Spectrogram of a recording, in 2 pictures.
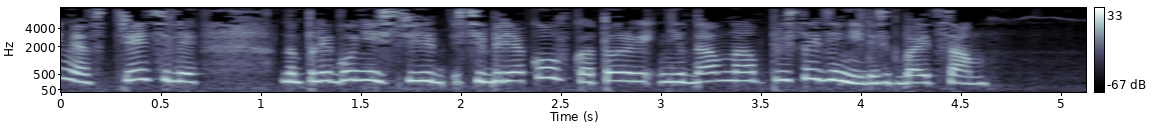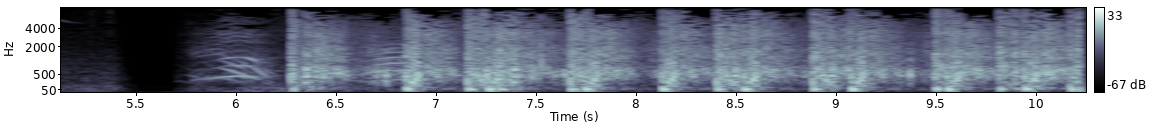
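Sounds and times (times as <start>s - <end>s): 
speech: 0.0s - 4.8s
assault rifle gunfire during training: 6.3s - 10.2s.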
